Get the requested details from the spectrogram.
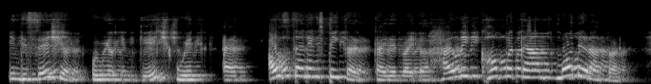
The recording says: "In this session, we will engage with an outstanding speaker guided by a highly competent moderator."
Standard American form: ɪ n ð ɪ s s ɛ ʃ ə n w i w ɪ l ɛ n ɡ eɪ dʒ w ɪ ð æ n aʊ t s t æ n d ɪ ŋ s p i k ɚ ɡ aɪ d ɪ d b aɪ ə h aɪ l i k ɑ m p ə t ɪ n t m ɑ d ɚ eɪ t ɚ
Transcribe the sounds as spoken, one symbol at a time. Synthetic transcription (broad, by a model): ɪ n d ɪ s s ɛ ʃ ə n w i w ɪ l ɛ n ɡ eɪ dʒ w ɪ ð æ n aʊ t s t æ n d ɪ ŋ s p i k ɚ ɡ aɪ d ɪ d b aɪ ə h aɪ l i k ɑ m f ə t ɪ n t m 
